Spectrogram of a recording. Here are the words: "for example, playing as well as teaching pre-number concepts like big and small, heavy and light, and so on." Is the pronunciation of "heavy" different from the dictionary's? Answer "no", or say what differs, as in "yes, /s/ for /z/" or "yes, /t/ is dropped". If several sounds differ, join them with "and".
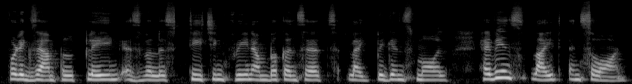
no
